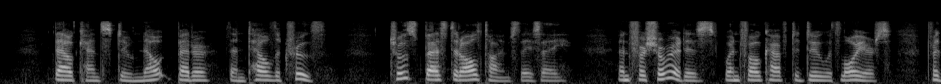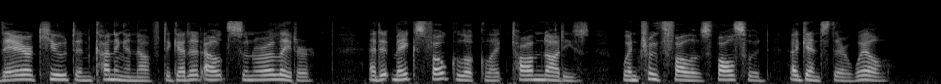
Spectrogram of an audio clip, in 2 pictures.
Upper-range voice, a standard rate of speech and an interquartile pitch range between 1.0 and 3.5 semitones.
Yes: high, 200 Hz; average, 180 wpm; average, 3.1 semitones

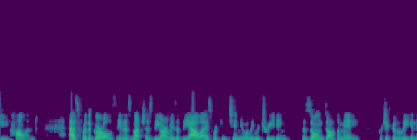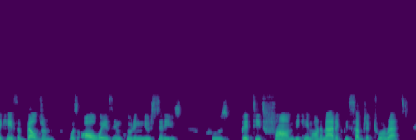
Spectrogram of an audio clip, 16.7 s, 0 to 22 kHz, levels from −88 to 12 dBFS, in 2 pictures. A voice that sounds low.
No: medium, 165 Hz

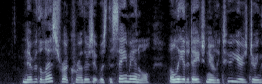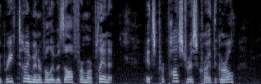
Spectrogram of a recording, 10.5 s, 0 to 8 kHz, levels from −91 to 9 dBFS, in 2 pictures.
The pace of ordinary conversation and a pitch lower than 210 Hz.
No: average, 180 wpm; high, 235 Hz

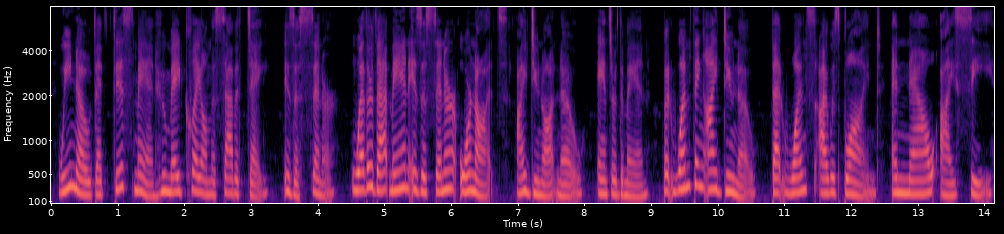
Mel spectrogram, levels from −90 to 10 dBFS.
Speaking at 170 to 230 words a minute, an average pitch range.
Yes: average, 190 wpm; average, 4.0 semitones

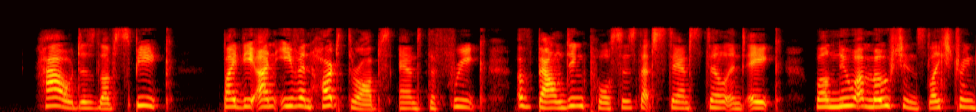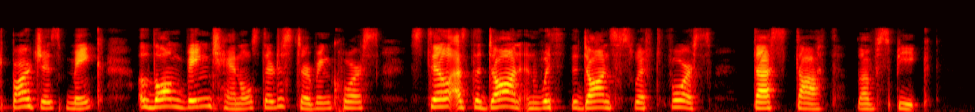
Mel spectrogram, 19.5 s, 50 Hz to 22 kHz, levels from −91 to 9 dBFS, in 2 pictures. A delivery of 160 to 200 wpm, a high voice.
No: average, 145 wpm; high, 225 Hz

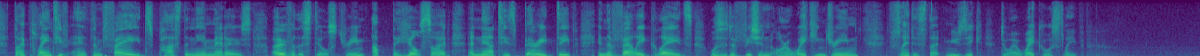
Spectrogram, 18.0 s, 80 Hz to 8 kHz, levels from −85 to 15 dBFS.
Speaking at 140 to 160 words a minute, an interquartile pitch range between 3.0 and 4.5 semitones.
No: average, 145 wpm; average, 5.0 semitones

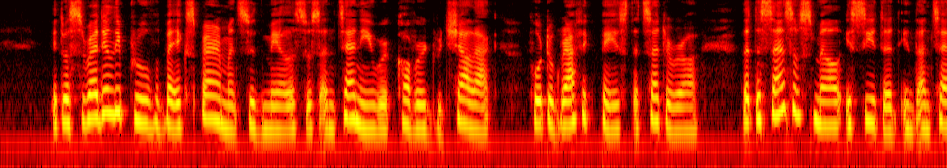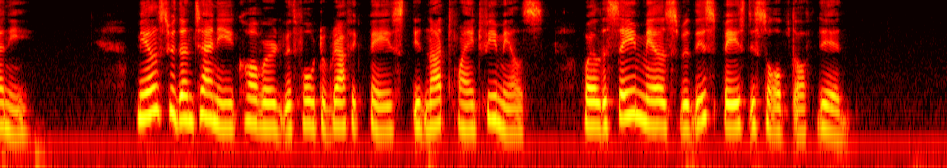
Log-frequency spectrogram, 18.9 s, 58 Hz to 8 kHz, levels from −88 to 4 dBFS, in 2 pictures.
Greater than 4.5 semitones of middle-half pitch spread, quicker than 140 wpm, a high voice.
No: average, 4.0 semitones; average, 150 wpm; high, 200 Hz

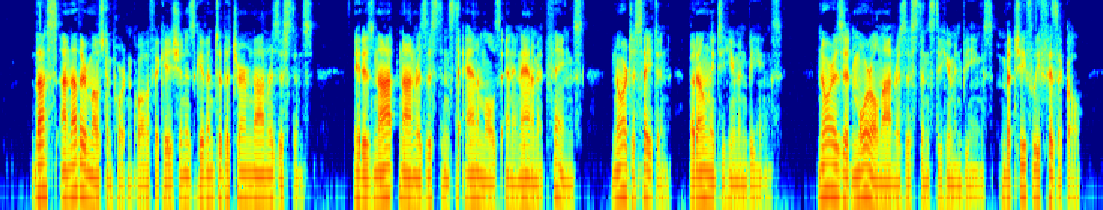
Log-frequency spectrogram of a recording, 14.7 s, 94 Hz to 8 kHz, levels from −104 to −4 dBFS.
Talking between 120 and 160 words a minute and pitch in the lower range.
No: average, 175 wpm; very low, 95 Hz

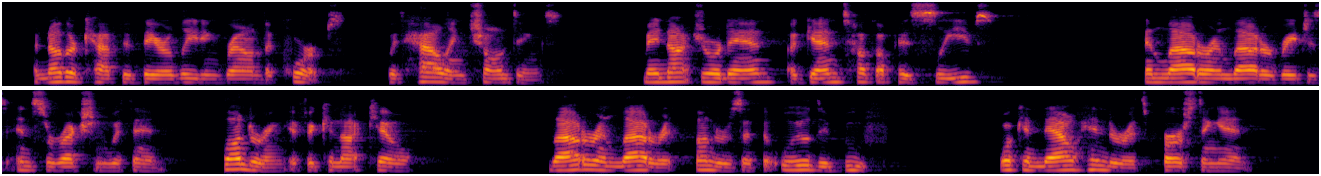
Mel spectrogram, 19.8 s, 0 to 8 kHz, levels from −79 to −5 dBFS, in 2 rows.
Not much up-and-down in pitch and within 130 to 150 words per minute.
Yes: narrow, 2.2 semitones; average, 145 wpm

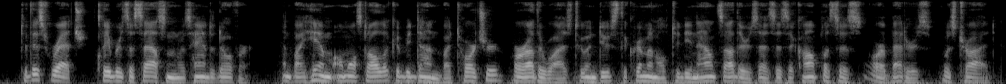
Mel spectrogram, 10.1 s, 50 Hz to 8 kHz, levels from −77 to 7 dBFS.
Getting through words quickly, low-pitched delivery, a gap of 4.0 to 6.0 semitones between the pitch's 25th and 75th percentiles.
No: fast, 210 wpm; low, 115 Hz; average, 2.9 semitones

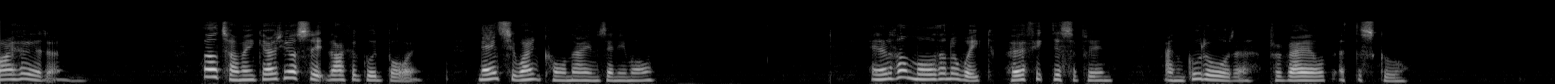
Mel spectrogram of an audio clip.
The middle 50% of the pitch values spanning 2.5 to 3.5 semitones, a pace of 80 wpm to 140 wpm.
No: average, 3.9 semitones; slow, 135 wpm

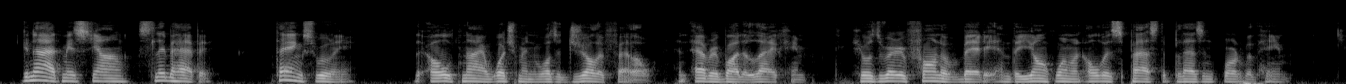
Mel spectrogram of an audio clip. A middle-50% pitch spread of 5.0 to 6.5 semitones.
No: average, 2.7 semitones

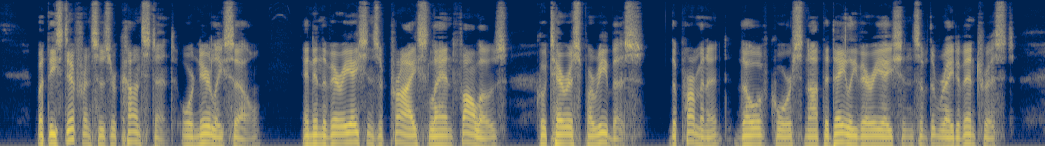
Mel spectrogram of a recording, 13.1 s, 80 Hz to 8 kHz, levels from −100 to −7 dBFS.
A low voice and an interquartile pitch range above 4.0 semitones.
No: low, 115 Hz; average, 2.7 semitones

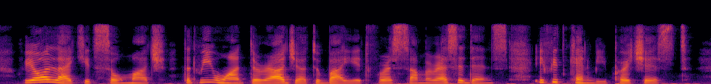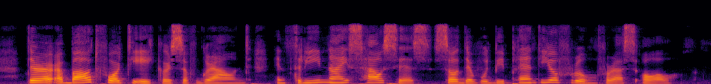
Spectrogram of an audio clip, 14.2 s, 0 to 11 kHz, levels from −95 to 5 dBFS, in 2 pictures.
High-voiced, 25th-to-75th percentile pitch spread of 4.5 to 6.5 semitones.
Yes: high, 195 Hz; average, 5.3 semitones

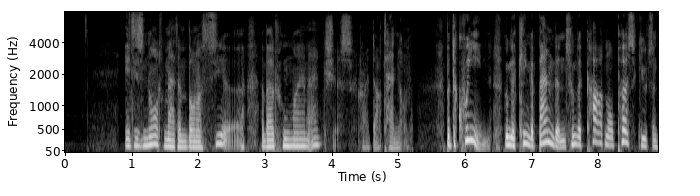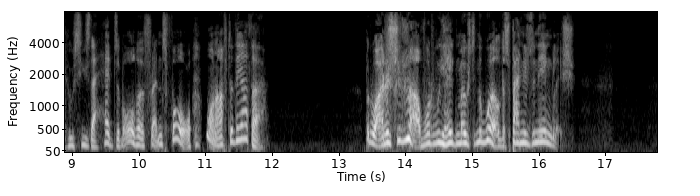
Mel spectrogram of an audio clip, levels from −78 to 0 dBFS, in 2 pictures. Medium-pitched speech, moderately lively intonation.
No: medium, 175 Hz; wide, 6.8 semitones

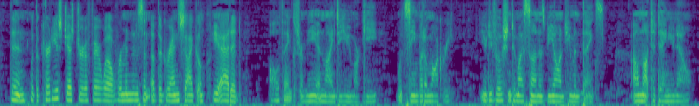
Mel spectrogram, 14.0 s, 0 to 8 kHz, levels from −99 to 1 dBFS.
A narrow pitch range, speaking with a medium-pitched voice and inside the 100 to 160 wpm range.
No: narrow, 2.2 semitones; medium, 160 Hz; average, 180 wpm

